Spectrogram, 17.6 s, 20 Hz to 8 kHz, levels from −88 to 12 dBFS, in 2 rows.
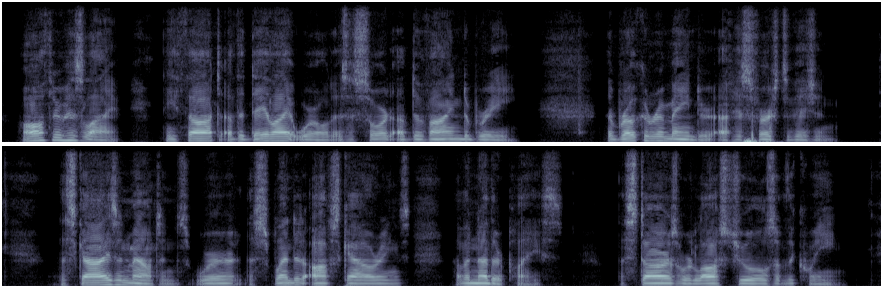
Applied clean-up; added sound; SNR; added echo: neural separator model SepFormer DNS4.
